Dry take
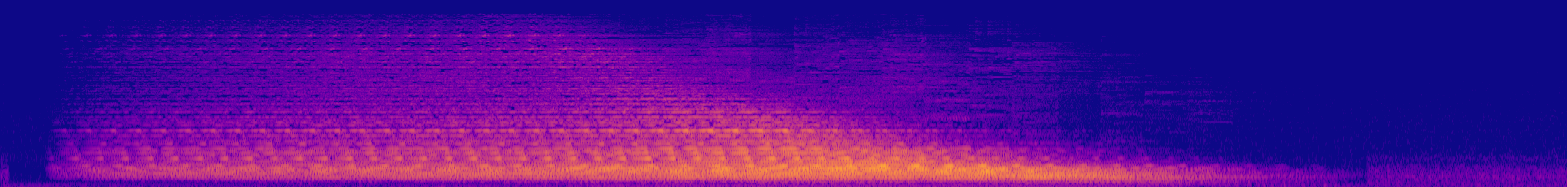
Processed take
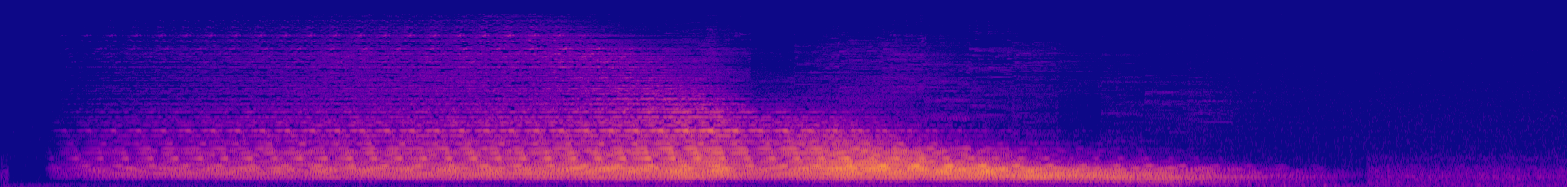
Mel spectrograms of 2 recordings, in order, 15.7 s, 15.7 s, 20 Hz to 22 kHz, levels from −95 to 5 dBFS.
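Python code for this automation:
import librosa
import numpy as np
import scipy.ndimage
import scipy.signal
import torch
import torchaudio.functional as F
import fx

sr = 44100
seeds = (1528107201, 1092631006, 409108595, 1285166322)

y = fx.gain(x, sr, db=fx.line((7.11, -4.0), (7.6, -16.0), (8.46, -5.0), (10.84, -5.0), (11.72, 2.0)))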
